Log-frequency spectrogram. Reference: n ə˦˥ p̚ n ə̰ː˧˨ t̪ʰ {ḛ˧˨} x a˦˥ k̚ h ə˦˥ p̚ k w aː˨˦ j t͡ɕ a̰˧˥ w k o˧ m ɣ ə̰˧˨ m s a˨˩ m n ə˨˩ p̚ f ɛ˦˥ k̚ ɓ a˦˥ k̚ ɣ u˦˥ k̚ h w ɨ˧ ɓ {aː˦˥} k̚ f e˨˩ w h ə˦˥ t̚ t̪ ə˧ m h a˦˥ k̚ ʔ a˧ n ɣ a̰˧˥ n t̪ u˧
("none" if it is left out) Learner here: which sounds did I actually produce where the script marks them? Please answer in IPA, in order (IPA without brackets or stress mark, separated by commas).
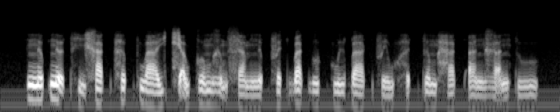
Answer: ḭ˧˨, aː˦˥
